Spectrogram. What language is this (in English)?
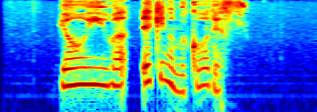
Japanese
